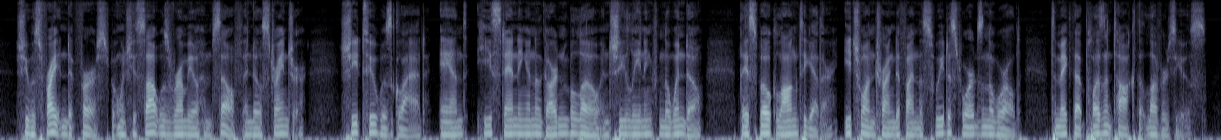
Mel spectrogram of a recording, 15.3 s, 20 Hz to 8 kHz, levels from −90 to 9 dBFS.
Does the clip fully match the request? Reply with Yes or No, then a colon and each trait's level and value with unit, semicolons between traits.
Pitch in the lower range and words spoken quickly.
Yes: low, 105 Hz; fast, 230 wpm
